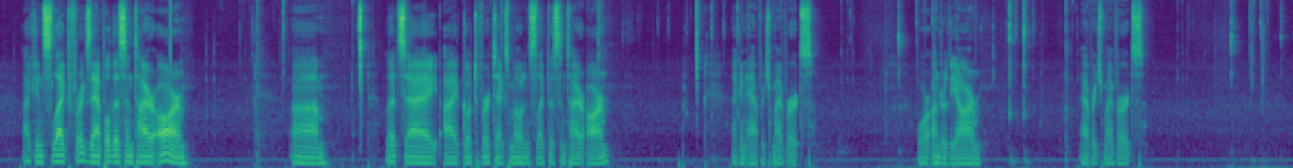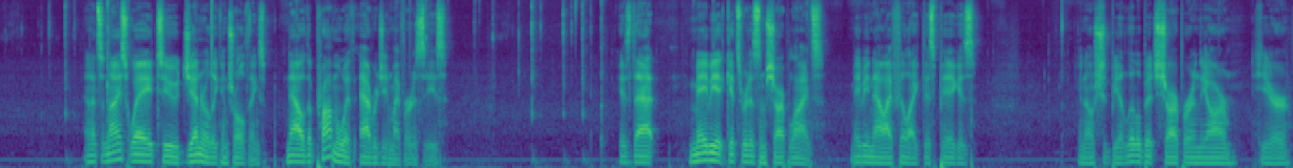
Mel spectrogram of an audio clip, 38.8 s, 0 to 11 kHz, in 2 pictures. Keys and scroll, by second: 10.0-11.3 typing, 13.7 typing, 15.2-15.8 typing, 17.2 typing, 18.7-20.0 typing, 21.1 typing, 26.0-28.2 typing.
